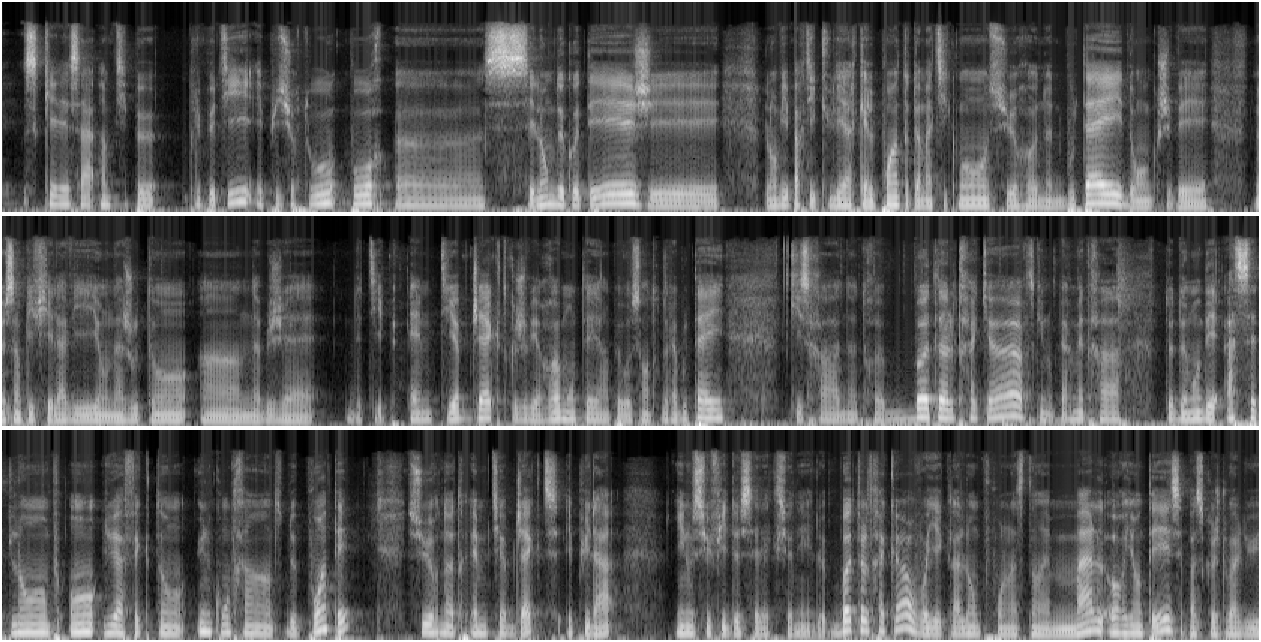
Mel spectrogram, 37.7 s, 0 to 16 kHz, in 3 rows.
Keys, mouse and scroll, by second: 2.5 middle click, 3.2-5.7 scroll up 2, 11.1 shift+a, 14.1 s, 17.2 click, 23.7 t, 25.5 right click, 29.5 click, 33.4 click.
